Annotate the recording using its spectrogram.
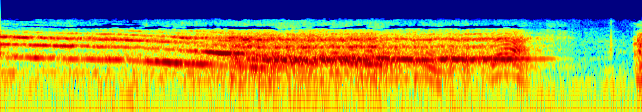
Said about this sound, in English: My gosh, what is this? It's an ambulance. Stopping here.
